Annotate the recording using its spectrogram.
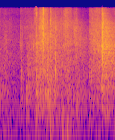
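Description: Brown packing paper rustling, with a few light knocks, as paper-wrapped kit parts are handled and lifted out of a wooden crate. The sound begins about half a second in.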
